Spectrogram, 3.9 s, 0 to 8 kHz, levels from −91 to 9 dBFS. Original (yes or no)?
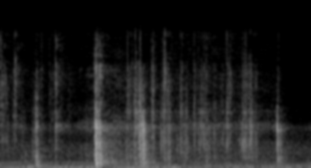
yes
